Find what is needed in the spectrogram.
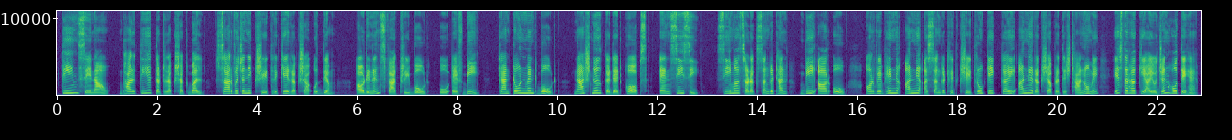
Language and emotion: Hindi, neutral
